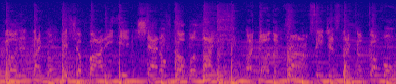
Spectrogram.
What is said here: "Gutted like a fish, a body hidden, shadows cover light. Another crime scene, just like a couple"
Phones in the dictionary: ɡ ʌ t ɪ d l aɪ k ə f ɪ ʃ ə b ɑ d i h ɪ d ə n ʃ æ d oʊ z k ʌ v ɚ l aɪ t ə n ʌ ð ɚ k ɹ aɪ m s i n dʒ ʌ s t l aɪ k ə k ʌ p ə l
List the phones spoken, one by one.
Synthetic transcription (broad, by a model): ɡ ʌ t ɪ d l aɪ k ə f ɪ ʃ ə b ɑ d i ɪ n ʃ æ d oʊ k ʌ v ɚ l aɪ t ə n ʌ ð ɚ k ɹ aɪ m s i dʒ ʌ s t l aɪ k ə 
